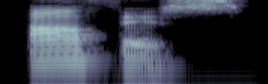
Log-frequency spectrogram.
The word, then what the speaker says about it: office: Mình sẽ đọc là A. Office.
